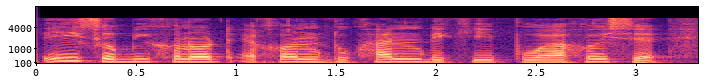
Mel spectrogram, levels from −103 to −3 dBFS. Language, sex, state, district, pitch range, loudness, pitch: Assamese, male, Assam, Sonitpur, 145-170 Hz, -16 LUFS, 165 Hz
